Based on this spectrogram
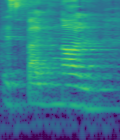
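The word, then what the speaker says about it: espagnol: Mas assim, o GN no francês, ele corresponde ao nosso NH, certo? Então, por isso que eu falo espanhol, tá? Porque o GN tem um som parecido com o nosso aqui do NH.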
